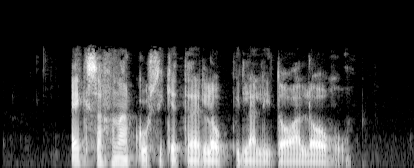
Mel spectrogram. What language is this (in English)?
Greek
